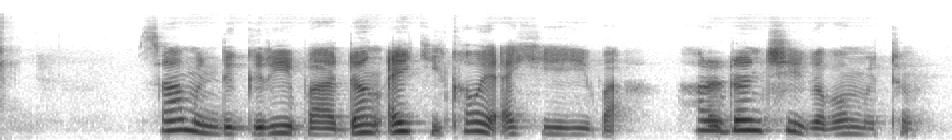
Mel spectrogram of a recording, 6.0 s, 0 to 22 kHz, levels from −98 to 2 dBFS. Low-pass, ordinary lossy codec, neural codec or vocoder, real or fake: 14.4 kHz; none; none; real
